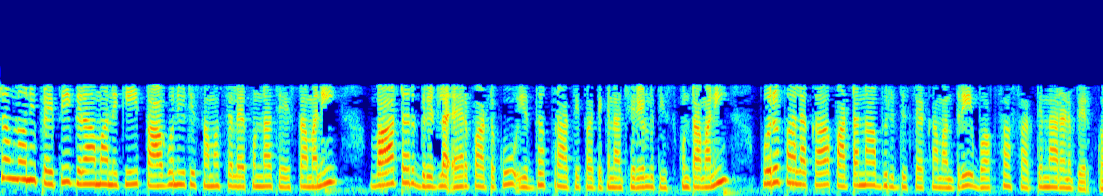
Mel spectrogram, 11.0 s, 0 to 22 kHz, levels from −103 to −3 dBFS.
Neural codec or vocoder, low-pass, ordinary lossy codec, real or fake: none; 3.6 kHz; none; real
